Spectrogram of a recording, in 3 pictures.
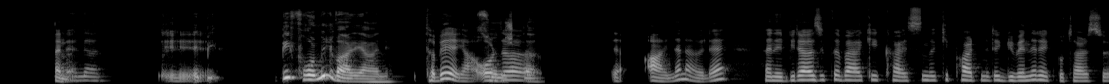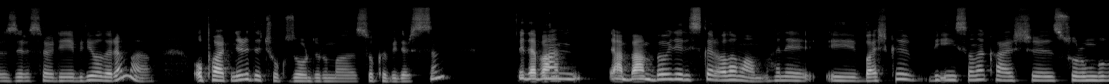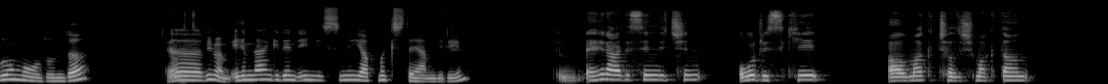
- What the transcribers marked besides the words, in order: tapping
- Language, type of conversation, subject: Turkish, podcast, İlhamı beklemek mi yoksa çalışmak mı daha etkilidir?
